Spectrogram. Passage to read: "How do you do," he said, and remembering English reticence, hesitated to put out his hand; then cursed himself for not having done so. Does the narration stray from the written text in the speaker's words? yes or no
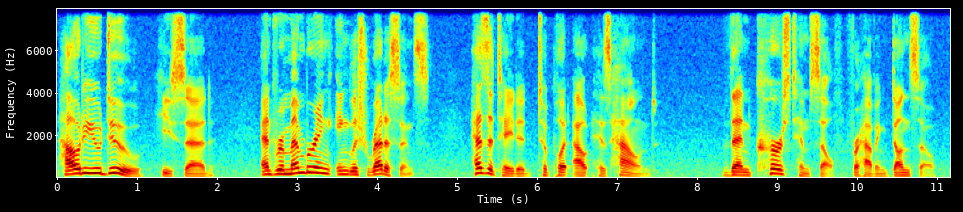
yes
